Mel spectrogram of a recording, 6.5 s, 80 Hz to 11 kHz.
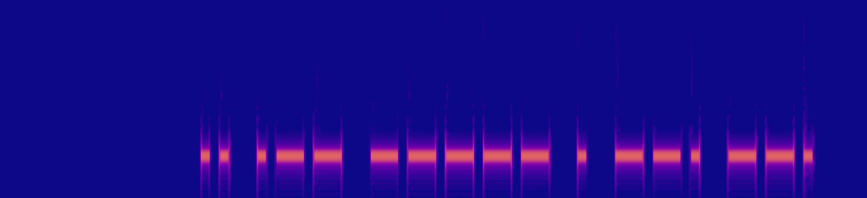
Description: Morse code, heard as a keyed tone, about 17 wpm, 700 Hz. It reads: IW0EGG
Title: DXCC-100 Call Signs - 6 Characters - Repeated 2x - 17wpm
